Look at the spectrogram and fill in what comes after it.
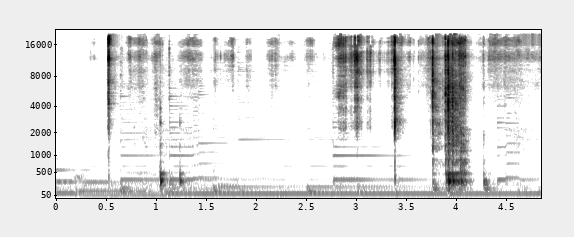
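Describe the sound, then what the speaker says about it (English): Scissors snip off excess zipper tape on a doll-size pencil skirt, a few short, crisp cuts spaced unevenly over a quiet background, with one louder cluster near the end. "cut off the extra zipper tape"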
